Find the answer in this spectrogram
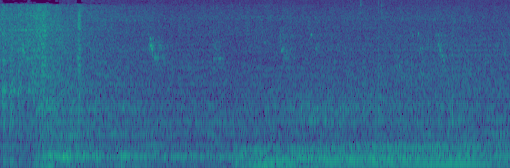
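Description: Car engine pulling away: a low rumble swells about three seconds in, rising in pitch as the convertible accelerates off and then running steadily.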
